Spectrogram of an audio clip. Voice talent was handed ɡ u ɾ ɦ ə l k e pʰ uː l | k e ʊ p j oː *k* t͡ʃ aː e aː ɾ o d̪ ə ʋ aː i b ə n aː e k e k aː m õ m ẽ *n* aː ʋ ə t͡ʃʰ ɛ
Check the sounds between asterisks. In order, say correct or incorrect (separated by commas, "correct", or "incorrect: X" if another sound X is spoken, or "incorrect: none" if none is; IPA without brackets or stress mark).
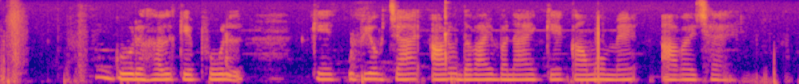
incorrect: ɡ, incorrect: none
